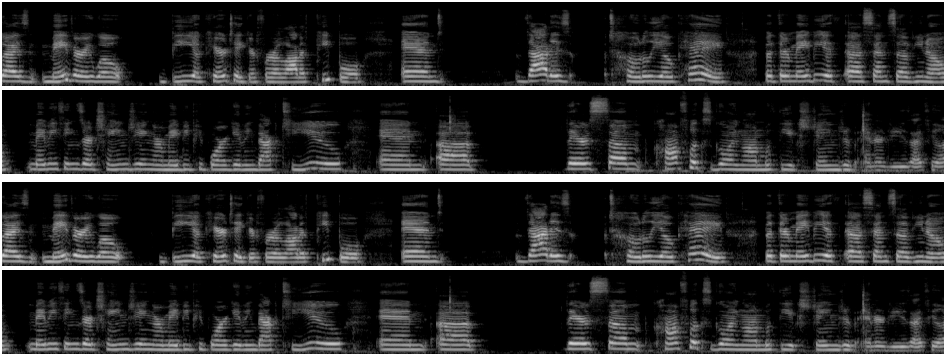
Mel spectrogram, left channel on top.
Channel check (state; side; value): normal; both; correlation -0.12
